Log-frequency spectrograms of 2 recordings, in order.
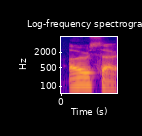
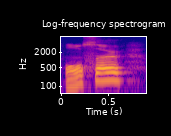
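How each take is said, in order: First: The L sound is dropped entirely. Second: The L sound is clearly pronounced. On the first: The speaker calls it wrong. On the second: The speaker calls it right.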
